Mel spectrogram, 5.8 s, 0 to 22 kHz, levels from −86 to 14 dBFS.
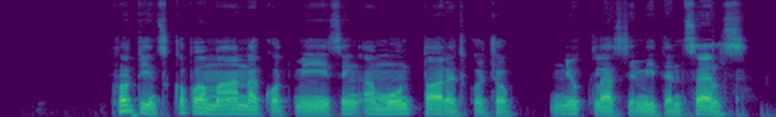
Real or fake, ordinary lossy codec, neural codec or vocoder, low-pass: real; none; none; none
